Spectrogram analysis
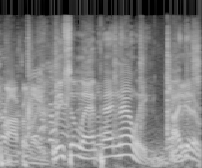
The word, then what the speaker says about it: Lampanelli: and woman I can't say her name Lisa lamignelli she's been on more black men than handcuffs say her name properly Lisa Lampanelli I did it right Lampanelli yeah and panelly yes that's her name yes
